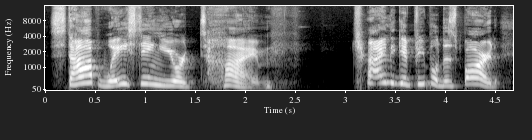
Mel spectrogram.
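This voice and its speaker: A man's voice: very high voice, very animated, takes it slowly, a bit bright. A man giving casual livestream commentary in a blunt, profane, rambling way. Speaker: livestream host.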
